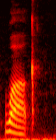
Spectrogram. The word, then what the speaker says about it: work: the word is something or I go to work which is incorrect so it doesn't and I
